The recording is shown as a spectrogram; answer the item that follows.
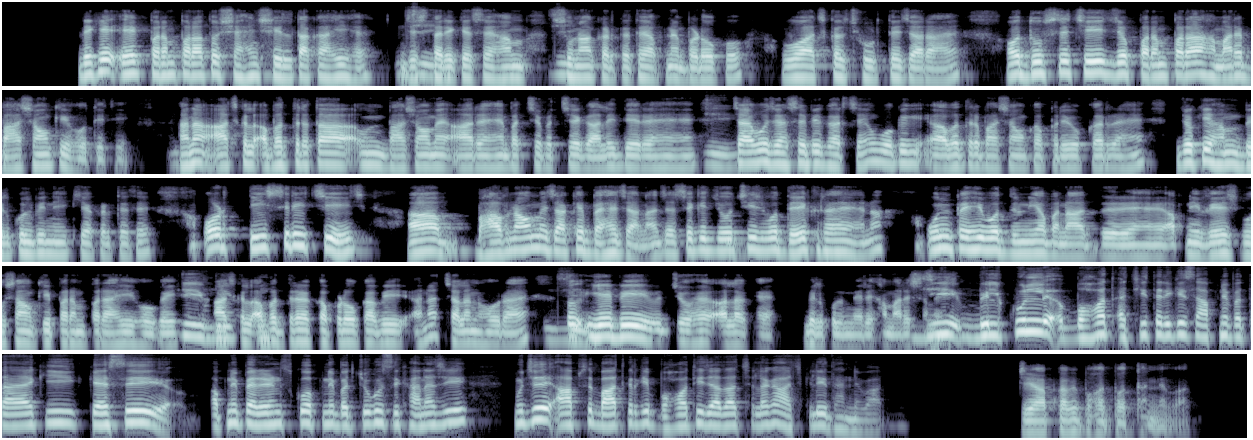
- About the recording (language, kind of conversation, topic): Hindi, podcast, नई पीढ़ी तक परंपराएँ पहुँचाने का आपका तरीका क्या है?
- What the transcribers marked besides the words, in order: other background noise; in English: "पेरेंट्स"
